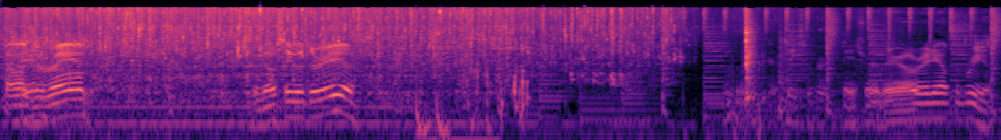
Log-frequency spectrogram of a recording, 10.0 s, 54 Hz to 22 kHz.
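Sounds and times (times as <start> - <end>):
water running through sluice box: 0.0 - 7.0.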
